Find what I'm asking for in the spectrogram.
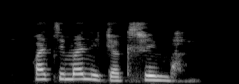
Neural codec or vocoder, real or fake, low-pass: none; real; 7.2 kHz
